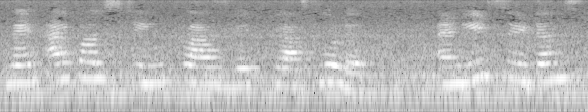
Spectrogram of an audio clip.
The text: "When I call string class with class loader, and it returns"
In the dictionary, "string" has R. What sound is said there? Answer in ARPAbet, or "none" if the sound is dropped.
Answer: none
